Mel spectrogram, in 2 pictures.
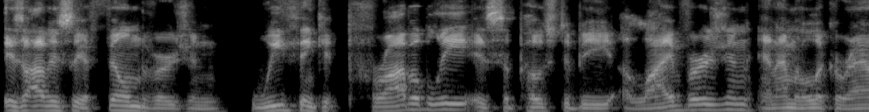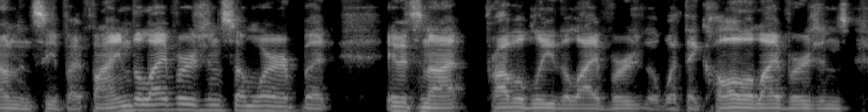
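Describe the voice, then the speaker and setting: A man's voice: lowish voice, moderate pace, a bit bright. A man hosting a podcast in casual chat, talking in a rambling, conversational way. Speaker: podcast host.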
